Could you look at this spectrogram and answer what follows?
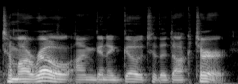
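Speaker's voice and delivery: second-language speaker stressing wrong syllables, tomorrow as to-mor-ROW; misplaced stress. Shown as a demonstration. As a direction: land on the ends of tomorrow and doctor. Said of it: "put the accent on the wrong word".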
